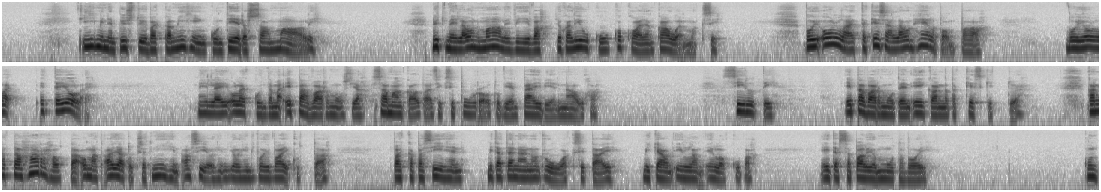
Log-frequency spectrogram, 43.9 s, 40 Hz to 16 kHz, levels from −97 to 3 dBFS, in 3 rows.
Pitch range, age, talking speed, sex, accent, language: 130-165 Hz, 50-69, 95 wpm, male, native, Finnish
